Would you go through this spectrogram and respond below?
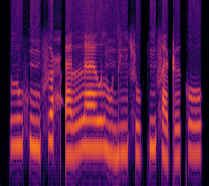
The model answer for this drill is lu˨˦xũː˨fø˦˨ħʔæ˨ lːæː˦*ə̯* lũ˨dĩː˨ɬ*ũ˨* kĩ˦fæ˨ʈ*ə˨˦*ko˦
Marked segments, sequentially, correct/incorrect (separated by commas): incorrect, incorrect, incorrect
